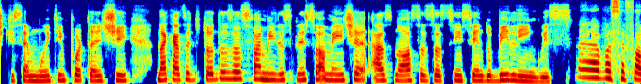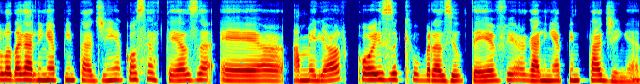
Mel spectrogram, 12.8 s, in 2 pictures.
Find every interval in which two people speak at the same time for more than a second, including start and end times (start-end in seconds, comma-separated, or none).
none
